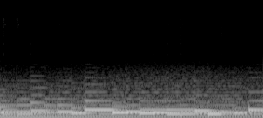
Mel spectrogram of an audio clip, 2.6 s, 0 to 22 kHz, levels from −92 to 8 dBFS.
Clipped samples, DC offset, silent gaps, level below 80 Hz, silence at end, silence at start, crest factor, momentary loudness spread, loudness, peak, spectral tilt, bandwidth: under 0.1%; under 0.1%; none; -36 dBFS; 0 s; 0 s; 10 dB; 4 LU; -24 LUFS; -12 dBFS; -15 dB/octave; 1.8 kHz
